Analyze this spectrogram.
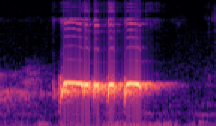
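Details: A local wild zebra dove (Geopelia striata) gives one long, soft cooing song phrase of rapid, rolling pulses on a steady mid pitch, a faint lower coo just before it; used as a lure call.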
